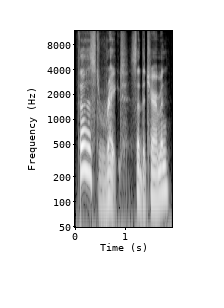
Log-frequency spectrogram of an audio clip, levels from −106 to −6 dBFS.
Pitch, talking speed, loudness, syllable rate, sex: 130 Hz, 155 wpm, -20 LUFS, 3.4 syllables/s, male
